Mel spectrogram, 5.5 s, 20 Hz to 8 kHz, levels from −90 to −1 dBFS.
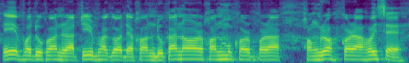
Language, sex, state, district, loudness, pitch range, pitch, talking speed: Assamese, male, Assam, Sonitpur, -15 LUFS, 130-145 Hz, 140 Hz, 130 wpm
